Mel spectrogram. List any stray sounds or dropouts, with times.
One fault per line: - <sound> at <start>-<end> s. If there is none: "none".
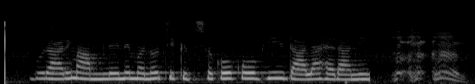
- throat clearing at 3.9-4.7 s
